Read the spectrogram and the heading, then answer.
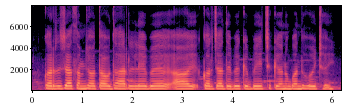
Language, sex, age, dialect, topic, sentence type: Magahi, female, 56-60, Western, banking, statement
